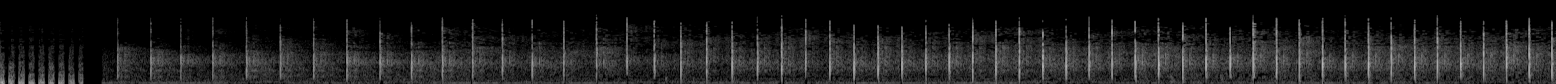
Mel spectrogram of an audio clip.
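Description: A fast run of clicks lasting about a second, then a steady train of sharp ticks, about three a second.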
